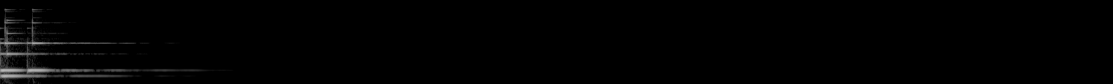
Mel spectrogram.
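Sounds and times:
music box melody: 0.0 - 1.3.

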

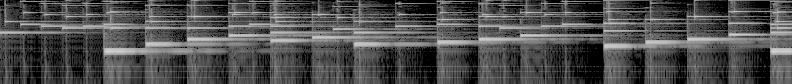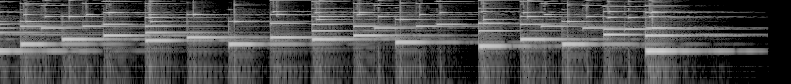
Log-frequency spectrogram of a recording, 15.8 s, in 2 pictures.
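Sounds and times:
music box: 0.0 - 15.6.

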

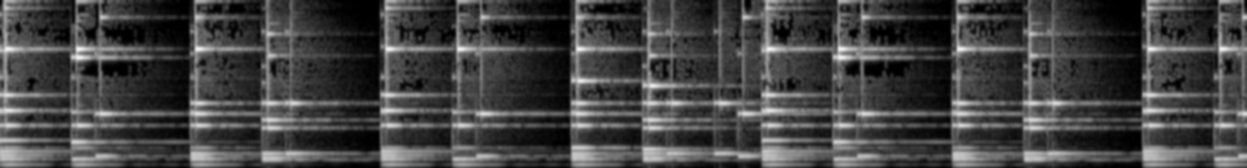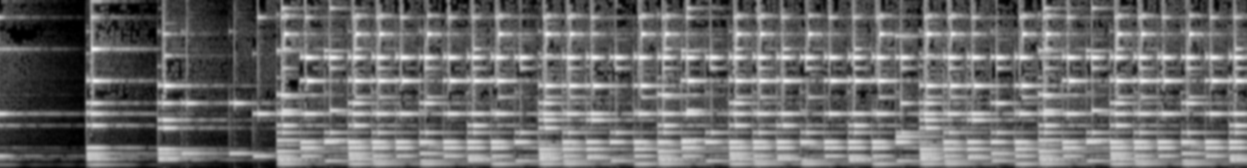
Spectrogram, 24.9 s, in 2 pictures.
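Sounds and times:
music box melody: 0.0 - 24.9.

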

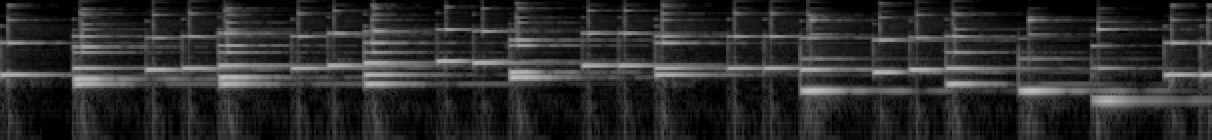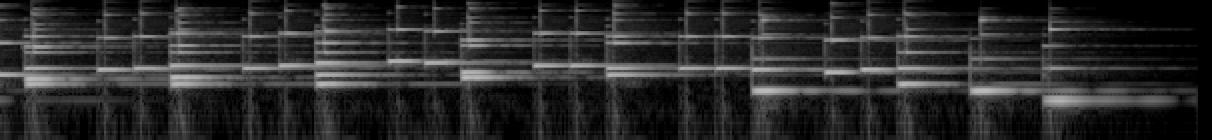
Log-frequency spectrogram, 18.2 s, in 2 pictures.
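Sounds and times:
music box melody: 0.0 - 17.8.

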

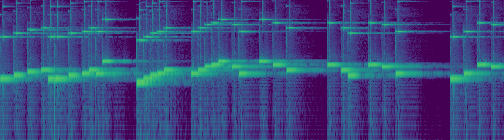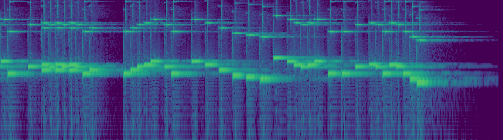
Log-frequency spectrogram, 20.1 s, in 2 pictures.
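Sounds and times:
music box: 0.0 - 19.7.

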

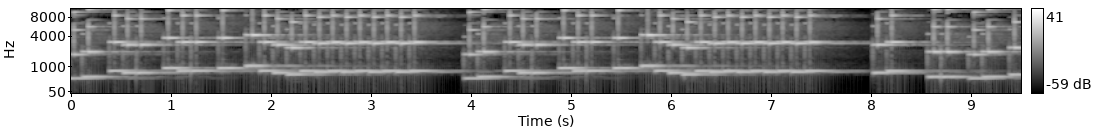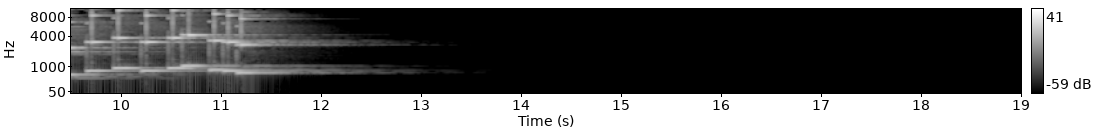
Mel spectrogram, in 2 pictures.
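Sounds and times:
music box: 0.0 - 12.6.

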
